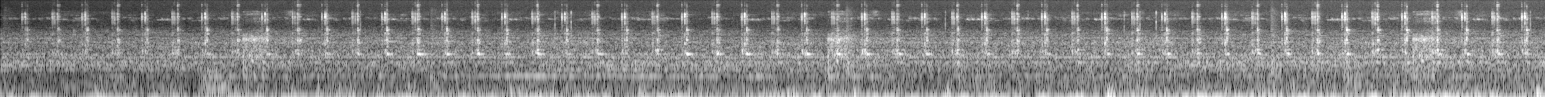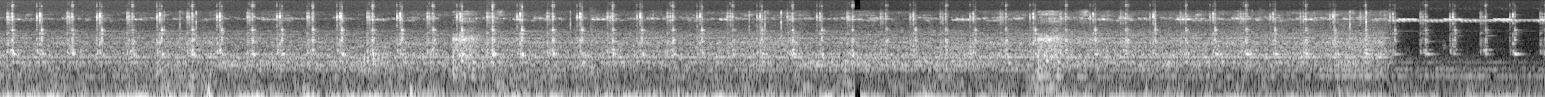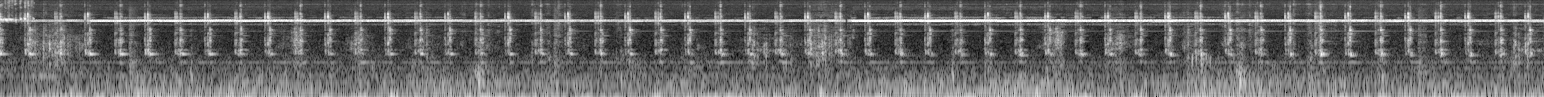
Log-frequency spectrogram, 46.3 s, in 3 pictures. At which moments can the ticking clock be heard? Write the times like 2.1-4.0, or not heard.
0.0-46.3.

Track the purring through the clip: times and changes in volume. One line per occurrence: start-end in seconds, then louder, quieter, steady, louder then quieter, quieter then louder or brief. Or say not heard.
not heard.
